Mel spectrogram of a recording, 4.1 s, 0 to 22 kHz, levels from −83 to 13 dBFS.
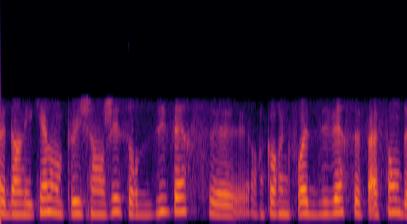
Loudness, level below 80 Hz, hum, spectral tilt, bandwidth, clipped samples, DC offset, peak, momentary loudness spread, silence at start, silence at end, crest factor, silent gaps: -22 LUFS; -84 dBFS; none; -10.5 dB/octave; 3.8 kHz; under 0.1%; under 0.1%; -2 dBFS; 6 LU; 0 s; 0 s; 18 dB; none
